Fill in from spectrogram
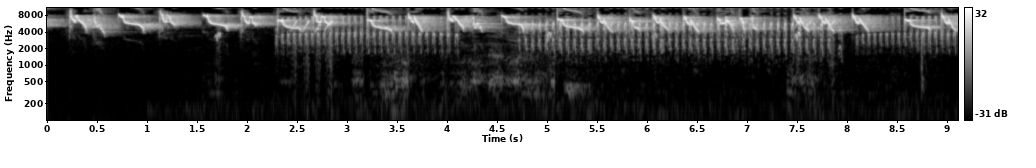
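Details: Indian white-eye lure call in a combination with mantenan and pelatuk beras, for quick response: long run of high, sharply falling chirps in quick bursts, joined midway by a steady buzzing rattle.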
